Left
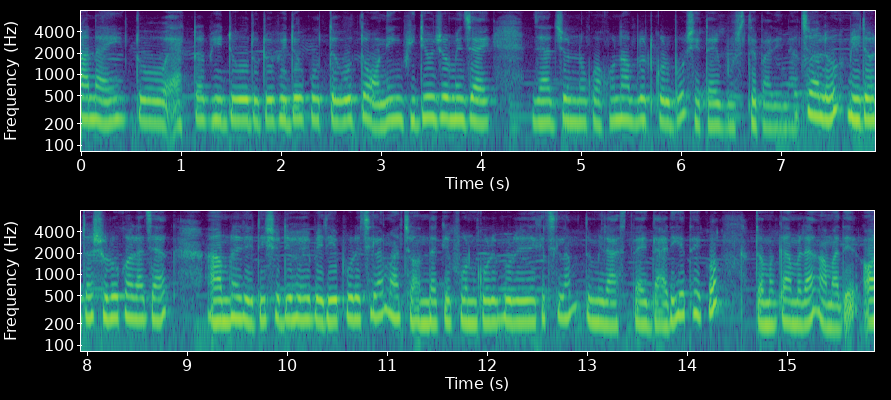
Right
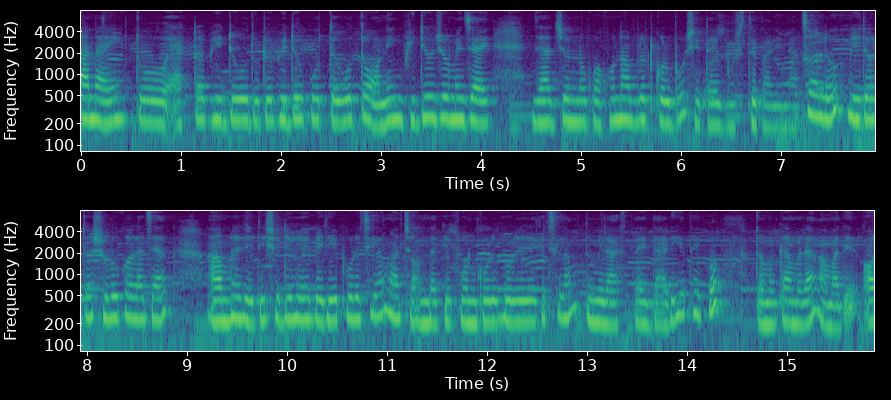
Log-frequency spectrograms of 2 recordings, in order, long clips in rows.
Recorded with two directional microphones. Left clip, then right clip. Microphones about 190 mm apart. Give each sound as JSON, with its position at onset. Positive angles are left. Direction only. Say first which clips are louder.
{"t": 0.0, "sound": "a woman's voice", "louder": "left 4 dB", "side_deg": 25}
